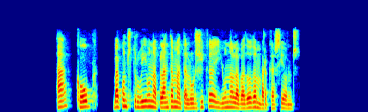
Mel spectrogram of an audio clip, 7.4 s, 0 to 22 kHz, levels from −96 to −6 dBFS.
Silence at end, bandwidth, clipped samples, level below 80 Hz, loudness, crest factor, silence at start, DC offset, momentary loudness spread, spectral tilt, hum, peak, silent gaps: 1.4 s; 8 kHz; under 0.1%; -62 dBFS; -19 LUFS; 18 dB; 1.15 s; under 0.1%; 6 LU; -5 dB/octave; none; -2 dBFS; 1.47-1.53 s, 1.98-2.26 s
